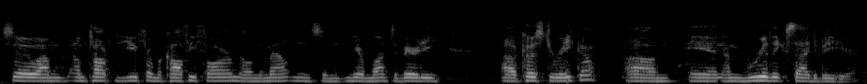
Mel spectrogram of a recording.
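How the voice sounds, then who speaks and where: A man's voice: on the high side, level tone, moderate pace, darkish tone. A man, a coffee farmer and company founder, speaks remotely from a mountain farm in an upbeat, enthusiastic way. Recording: distant, dry, dull remote audio.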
